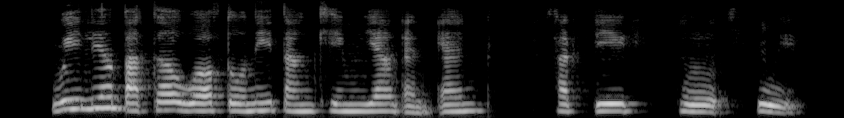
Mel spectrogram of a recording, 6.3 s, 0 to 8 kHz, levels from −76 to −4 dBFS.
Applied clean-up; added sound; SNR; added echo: neural mask model DeepFilterNet 3.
